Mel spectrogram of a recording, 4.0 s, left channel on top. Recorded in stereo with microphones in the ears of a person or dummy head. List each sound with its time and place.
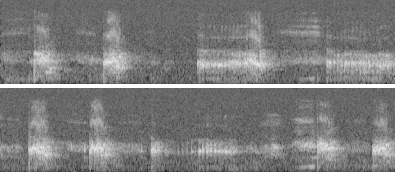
Only background noise.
